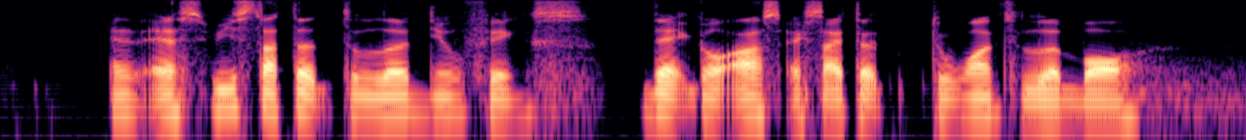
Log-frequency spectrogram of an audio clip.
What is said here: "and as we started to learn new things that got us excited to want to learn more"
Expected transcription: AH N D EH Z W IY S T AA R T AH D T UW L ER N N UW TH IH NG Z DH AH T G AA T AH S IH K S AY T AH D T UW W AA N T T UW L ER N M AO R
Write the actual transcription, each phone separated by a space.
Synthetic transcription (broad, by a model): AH N EH S W IY S T AA T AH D T UW L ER N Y UW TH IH NG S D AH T G AA T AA S IH K S AY T AH D T UW W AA N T T UW L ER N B AO L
